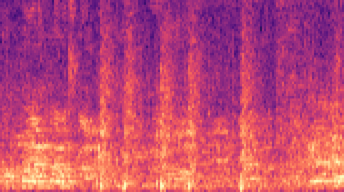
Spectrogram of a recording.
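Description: Spectators clap their hands loudly nearby.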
